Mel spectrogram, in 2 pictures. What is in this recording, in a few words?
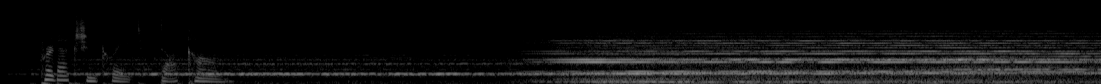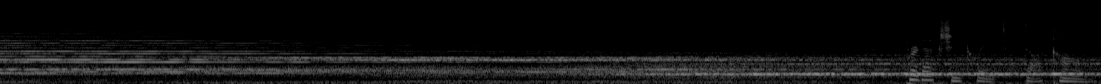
creepy voices; soundscrate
